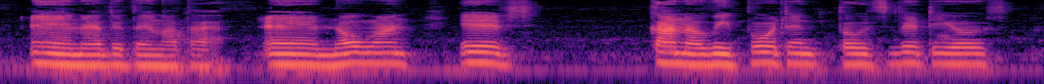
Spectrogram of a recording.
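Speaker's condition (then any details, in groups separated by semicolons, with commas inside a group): Mild cerebral palsy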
